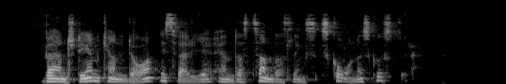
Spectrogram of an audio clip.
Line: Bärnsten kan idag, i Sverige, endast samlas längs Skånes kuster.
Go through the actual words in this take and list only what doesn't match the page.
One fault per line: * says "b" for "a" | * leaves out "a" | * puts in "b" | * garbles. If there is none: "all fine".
all fine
